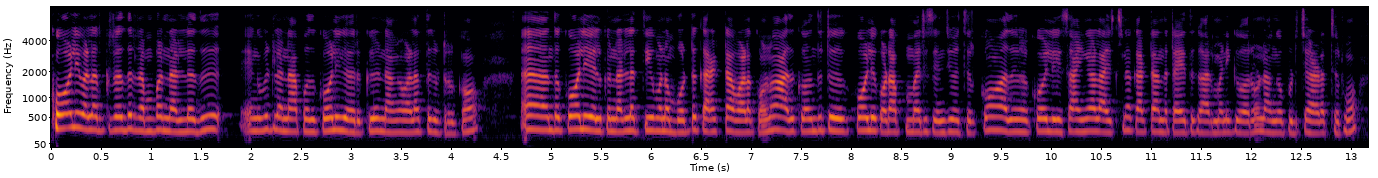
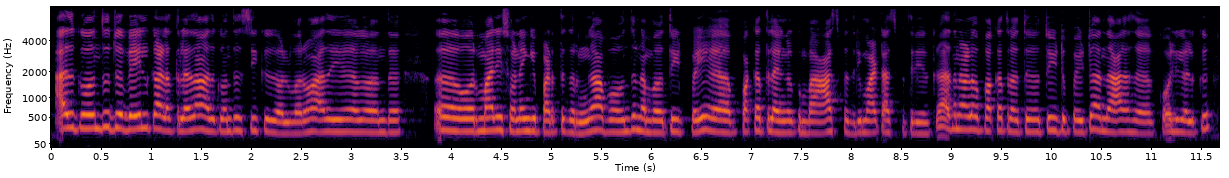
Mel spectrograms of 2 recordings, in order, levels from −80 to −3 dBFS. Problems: none marked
